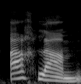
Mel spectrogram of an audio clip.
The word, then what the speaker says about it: Ahlam: This is Ahlam. Did I say it right? Yes. Yay! Right. Welcome, Ahlam.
